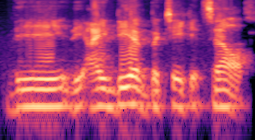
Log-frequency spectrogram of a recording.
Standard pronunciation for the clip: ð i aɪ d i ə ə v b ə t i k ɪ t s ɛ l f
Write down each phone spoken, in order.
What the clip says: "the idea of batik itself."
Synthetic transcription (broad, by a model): ð i aɪ d i ə ə v b ə t i k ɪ t s ɛ l f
